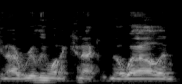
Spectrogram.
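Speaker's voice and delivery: ordinary talk, nothing marked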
